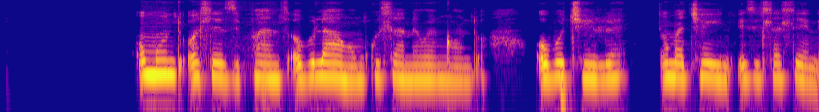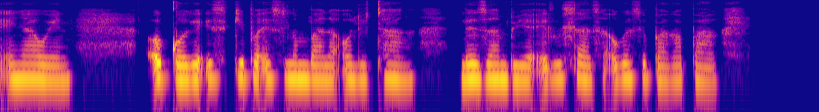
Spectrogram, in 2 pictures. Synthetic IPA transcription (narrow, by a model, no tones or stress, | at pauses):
umuntʼṵʔɔɬezipʰant͡sʼḭʔoβulawaŋom̩kʰuɬanɛwɛŋ͡ǃʱɔndʱʼɔɔβut͡ʃʰʼɛlwɛ | umat͡ʃʰʼeines̬iɬaɬenḭʔɛ̰ɲaweni | ɔɡ͡ǃʱɔɣɛʔisi̥kʰipʰa̰ʔesilom̩βala̰ʔolitʰaŋa | lɛzambʱijaʔeluɬasa̰ʔɔɣwesib̥ʱaɣab̥ʱaːɣa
